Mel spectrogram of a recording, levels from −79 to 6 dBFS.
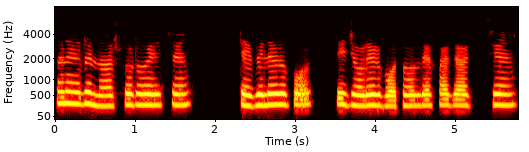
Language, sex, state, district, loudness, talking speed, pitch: Bengali, female, West Bengal, Malda, -16 LUFS, 135 wpm, 260 Hz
